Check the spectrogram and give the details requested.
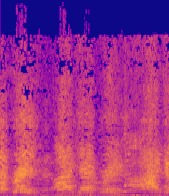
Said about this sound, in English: His final words, "I can't breathe." They were the same words chanted by protesters.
